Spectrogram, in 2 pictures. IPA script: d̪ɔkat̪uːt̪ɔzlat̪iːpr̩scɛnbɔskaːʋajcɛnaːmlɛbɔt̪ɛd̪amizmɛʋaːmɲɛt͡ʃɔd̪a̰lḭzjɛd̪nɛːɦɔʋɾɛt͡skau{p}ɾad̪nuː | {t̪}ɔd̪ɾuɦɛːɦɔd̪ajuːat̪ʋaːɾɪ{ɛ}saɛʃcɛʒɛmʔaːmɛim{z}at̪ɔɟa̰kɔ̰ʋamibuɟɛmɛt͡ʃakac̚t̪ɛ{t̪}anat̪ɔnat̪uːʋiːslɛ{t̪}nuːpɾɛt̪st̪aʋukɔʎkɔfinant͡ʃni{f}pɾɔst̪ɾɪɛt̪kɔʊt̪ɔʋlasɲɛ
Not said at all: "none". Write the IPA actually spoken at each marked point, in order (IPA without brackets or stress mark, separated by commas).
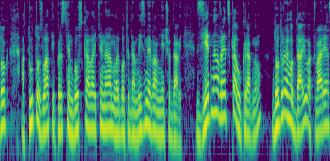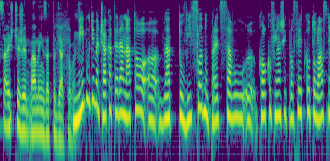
k, d̪, a, z, d̪, d̪, x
